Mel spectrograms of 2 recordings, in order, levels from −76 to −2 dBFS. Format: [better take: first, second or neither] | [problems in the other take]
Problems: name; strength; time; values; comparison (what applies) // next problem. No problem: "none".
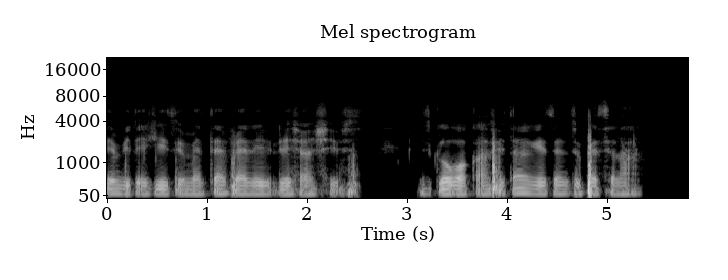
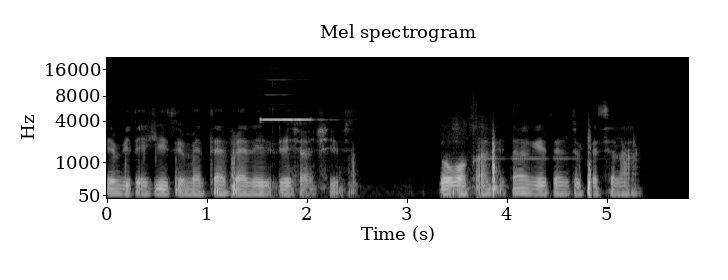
first | noise reduction (neural mask model RNNoise)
